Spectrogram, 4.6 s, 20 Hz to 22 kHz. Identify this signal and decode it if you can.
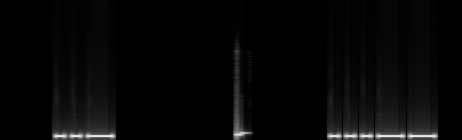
Morse code, heard as a keyed tone, about 15 wpm, 700 Hz. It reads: U 3
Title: Single Letter-Number Alt 15wpm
